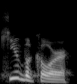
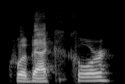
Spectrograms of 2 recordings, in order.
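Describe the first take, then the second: First: It is said as one blended word. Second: It is said as Quebec plus core. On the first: The speaker calls it wrong. "I've been calling it Quebecor" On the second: The speaker calls it right. "it's actually Quebec Core"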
